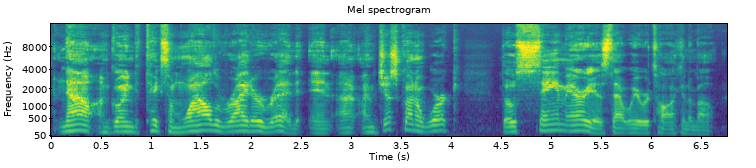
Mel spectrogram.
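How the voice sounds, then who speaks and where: A middle-aged man, sniffly from a cold, hosts a hobby livestream and chats to his viewers while he paints. His medium-pitched voice has lively intonation at a normal speed, and he rambles and repeats words as he narrates.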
